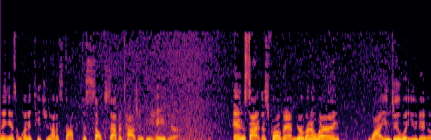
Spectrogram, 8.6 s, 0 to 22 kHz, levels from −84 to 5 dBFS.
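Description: Overdone noise removal runs throughout: an over-strong noise reducer cuts any frequency band near its noise estimate, including quiet speech detail. Pauses fall to near silence with twinkling specks. Unlike codec artefacts, the damage tracks the noise floor.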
